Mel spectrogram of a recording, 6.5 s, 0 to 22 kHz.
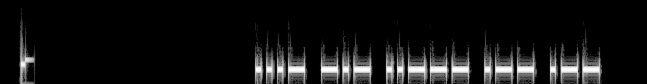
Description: Morse code, heard as a keyed tone, about 22 wpm, 700 Hz. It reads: VK2WW
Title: DXCC-100 Call Signs - 5 Characters - 22wpm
